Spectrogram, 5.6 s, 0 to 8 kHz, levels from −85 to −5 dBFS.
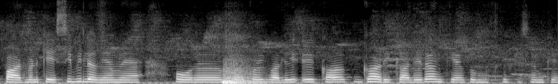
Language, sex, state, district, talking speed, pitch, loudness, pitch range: Hindi, female, Delhi, New Delhi, 205 wpm, 220 Hz, -18 LUFS, 215-230 Hz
